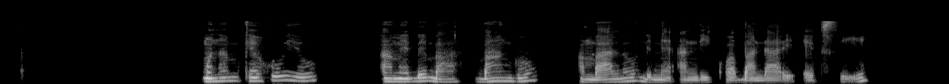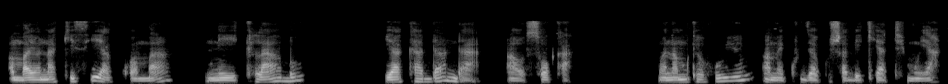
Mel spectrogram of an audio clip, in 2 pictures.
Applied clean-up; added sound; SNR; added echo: none; none; none; none.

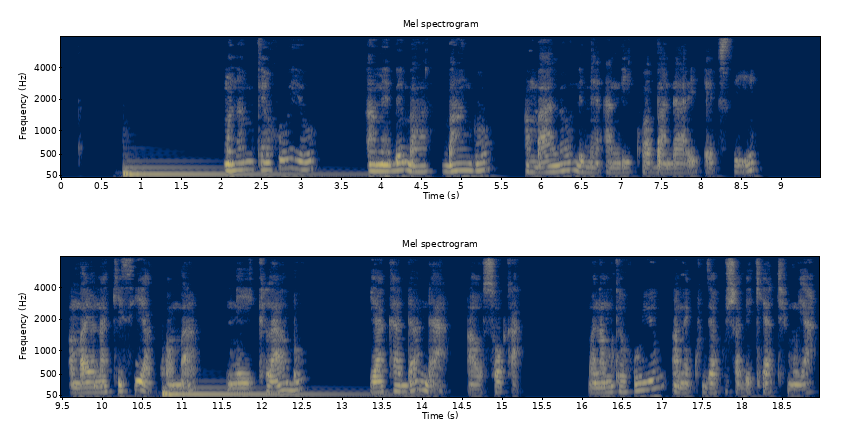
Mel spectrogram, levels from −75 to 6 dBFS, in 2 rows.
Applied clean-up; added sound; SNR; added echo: none; Bowed string instrument; 5 dB; reverberation time 0.2 s.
